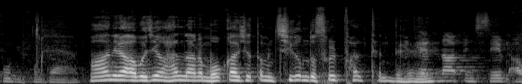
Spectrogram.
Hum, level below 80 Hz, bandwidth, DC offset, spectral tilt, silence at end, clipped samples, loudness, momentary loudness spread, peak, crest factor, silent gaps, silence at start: none; -56 dBFS; 15 kHz; under 0.1%; -7 dB/octave; 0 s; under 0.1%; -20 LUFS; 23 LU; -2 dBFS; 18 dB; none; 0.05 s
